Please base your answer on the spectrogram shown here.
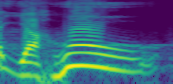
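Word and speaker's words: יהו: Tapi kalau Yah ada huruf Waw, itu dibaca Yahu.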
